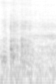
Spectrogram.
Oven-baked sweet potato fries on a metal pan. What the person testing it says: do you hear how crispy they've gotten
